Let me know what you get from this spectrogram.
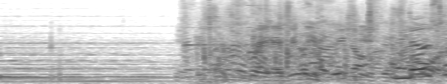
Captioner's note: indistinct chatter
